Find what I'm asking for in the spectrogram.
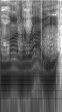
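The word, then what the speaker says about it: Massarotti: And my pal Tony Maserati, who is a... – It's spelled like the car? – No, it's SS, but it's Maz.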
